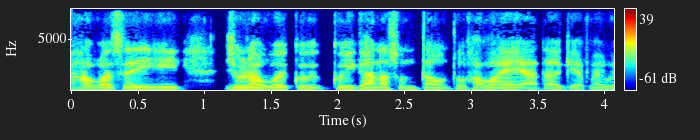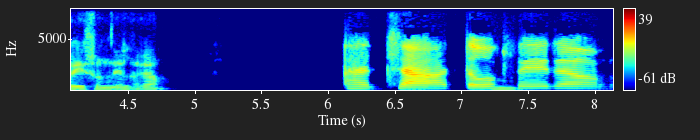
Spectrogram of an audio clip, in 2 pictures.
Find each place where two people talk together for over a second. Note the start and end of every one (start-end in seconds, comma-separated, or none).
none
